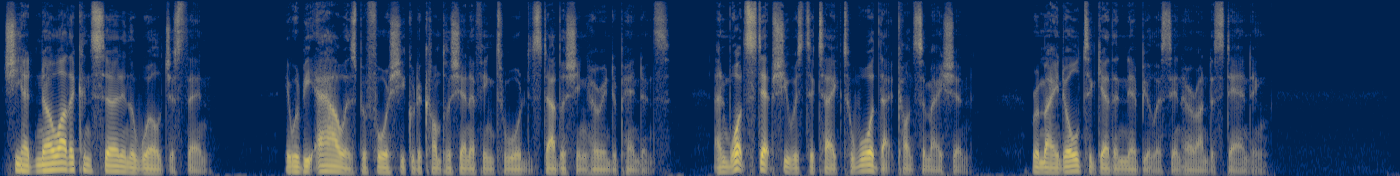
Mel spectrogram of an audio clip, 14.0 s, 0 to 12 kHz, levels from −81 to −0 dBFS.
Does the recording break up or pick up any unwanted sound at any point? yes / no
no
